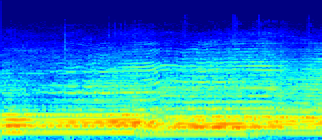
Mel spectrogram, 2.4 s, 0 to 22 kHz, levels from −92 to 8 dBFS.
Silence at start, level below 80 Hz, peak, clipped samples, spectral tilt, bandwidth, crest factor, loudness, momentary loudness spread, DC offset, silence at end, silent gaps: 0 s; -62 dBFS; -8 dBFS; under 0.1%; -7.5 dB/octave; 7.8 kHz; 12 dB; -20 LUFS; 4 LU; under 0.1%; 0 s; none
